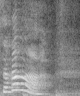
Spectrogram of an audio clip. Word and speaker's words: Sarah: Ensuite Sarah comme dans princesse Sarah. Sarah, c'est deux syllabes.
